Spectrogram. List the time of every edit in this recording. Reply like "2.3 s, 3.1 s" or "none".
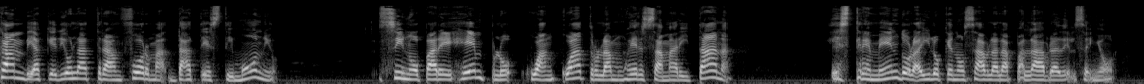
none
